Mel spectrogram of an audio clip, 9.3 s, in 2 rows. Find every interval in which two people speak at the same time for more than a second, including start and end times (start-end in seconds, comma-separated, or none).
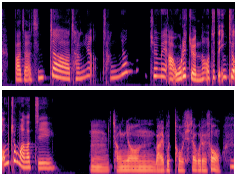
none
